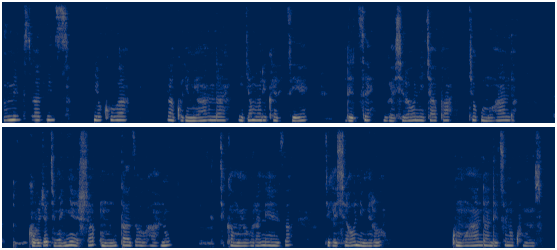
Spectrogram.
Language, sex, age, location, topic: Kinyarwanda, female, 25-35, Huye, government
